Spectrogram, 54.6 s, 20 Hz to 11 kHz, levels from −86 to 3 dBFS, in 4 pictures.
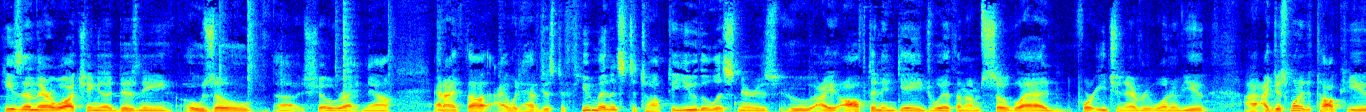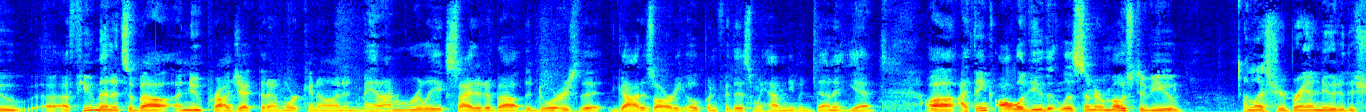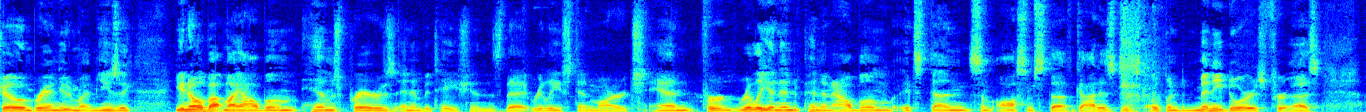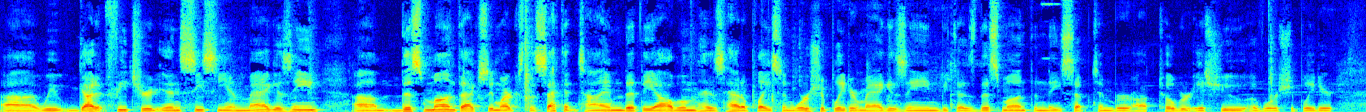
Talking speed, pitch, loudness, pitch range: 200 wpm, 120 Hz, -19 LUFS, 110-130 Hz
